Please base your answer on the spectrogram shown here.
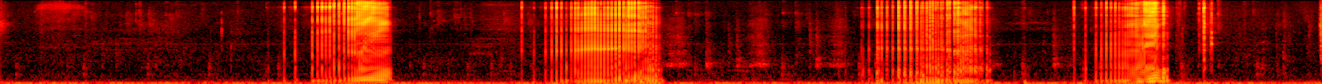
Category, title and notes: Soundscapes > Other
I tried to create a zipper sound by using two plastic knives that were recorded using a condenser mic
